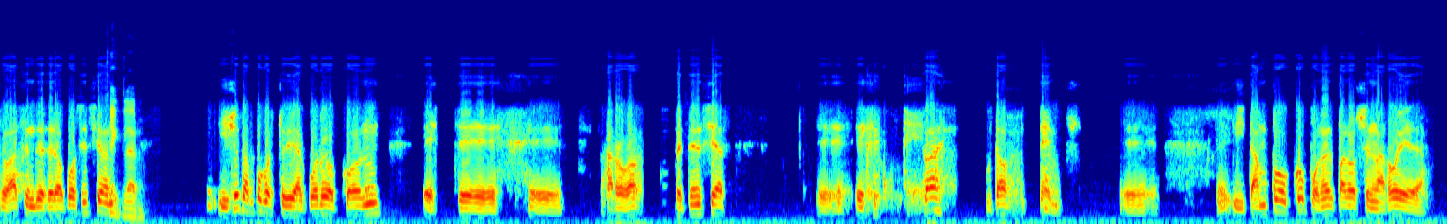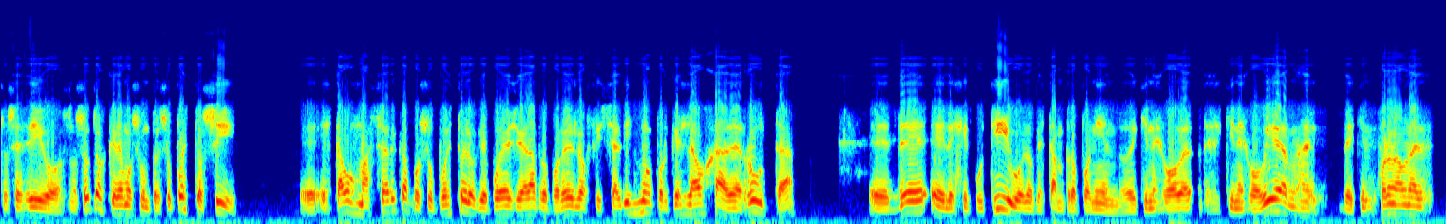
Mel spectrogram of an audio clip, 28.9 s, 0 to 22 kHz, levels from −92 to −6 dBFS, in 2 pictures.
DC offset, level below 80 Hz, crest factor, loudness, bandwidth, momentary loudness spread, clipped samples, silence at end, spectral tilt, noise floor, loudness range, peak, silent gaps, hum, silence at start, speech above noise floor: under 0.1%; -64 dBFS; 16 dB; -24 LUFS; 8.2 kHz; 10 LU; under 0.1%; 0.15 s; -6.5 dB/octave; -64 dBFS; 5 LU; -10 dBFS; none; none; 0 s; 41 dB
